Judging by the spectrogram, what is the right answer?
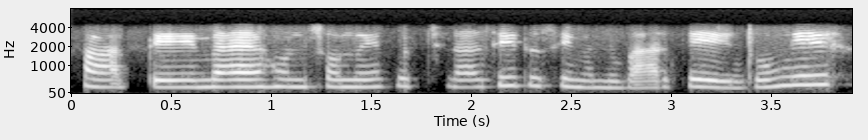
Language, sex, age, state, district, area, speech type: Punjabi, female, 30-45, Punjab, Mansa, urban, conversation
